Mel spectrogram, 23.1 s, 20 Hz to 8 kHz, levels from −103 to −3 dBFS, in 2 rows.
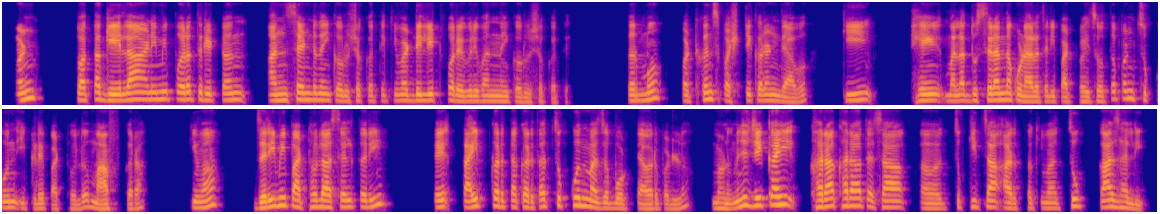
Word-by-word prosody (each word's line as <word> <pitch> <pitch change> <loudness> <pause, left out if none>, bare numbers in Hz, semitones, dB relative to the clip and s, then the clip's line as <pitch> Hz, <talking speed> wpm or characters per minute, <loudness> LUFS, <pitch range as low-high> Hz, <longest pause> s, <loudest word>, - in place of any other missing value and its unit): पण 195 +6 +3
तो 235 -5 -7
आता 180 +3 +2
गेला 170 +2 +7
आणि 200 0 +2
मी 205 +1 0
परत 200 0 +2
रिटर्न 180 +1 -1 0.3
अनसेंड 175 +3 +2
नाही 180 -1 0
करू 155 -3 -4
शकत 155 +1 -7
आहे 155 - -10
किंवा 170 0 -1
डिलीट 170 +1 +2
फोर 175 - 0
एव्हरीवन 150 0 0
पण - - -2
नाही 145 - -3
करू 130 -1 -6
शकत - - -12
आहे. - - -24 0.6
तर 160 - +1
मग 200 +6 0 0.2
पटकन 160 +6 -1
स्पष्टीकरण 165 -5 -3
द्यावं, 135 +1 -3 0.4
की 175 +3 0 0.4
"हे 170 +1 +3
मला 155 +1 +1
दुसऱ्यांना 180 +3 +3
कोणालातरी 145 -4 +1
पाठवायचं 135 +2 -4
होतं, 145 +9 -7
पण 225 +1 -3
चुकून 165 -5 -4
इकडे 140 -1 -6
पाठवलं, 130 +5 -7
माफ 130 -1 0
करा 135 +1 -6 0.5
किंवा 170 +5 0 0.4
जरी 160 +5 +6
मी 225 +2 +4
पाठवलं 185 0 +3
असेल 185 +1 +1
तरी 190 +7 +1 0.5
ते 180 +1 +5 0.2
टाइप 190 +4 +4
करता-करता 185 -2 0
चुकून 215 +2 0
माझं 155 -5 +1
बोट 140 -1 -4
त्यावर 130 0 -1
पडलं 130 +7 -7 0.3
म्हणून." 145 -2 -3
म्हणजे 195 +8 +3
जे 220 0 +8
काही 240 -2 +7 0.2
खरा-खरा 205 +3 +4
त्याचा 180 -2 +1 0.2
अ, 140 -1 -3 0.2
चुकीचा 185 0 0
अर्थ 150 0 -1
किंवा 150 0 -5
चूक 205 0 -2
का 180 +1 +5
झाली? 160 -9 -3
170 Hz, 175 wpm, -25 LUFS, 150-190 Hz, 0.6 s, जे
